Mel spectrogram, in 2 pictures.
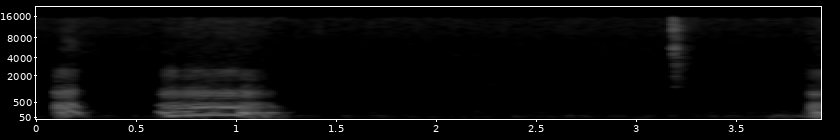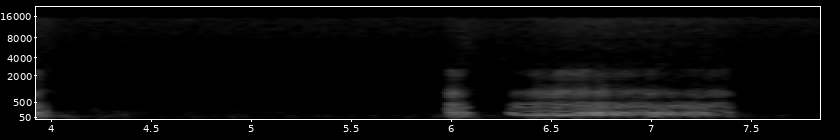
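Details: Domestic cat asleep and snoring: a short snort, then a rough, low snore lasting about half a second, a pause with small clicks, and another longer rattling snore near the end.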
